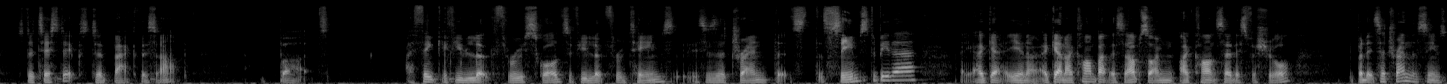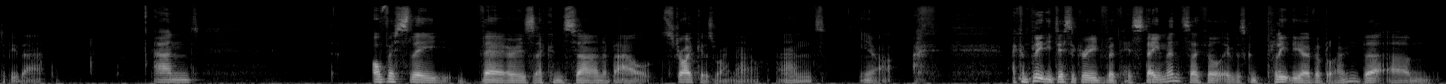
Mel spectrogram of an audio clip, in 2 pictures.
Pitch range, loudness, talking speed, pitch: 95-115 Hz, -31 LUFS, 170 wpm, 105 Hz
